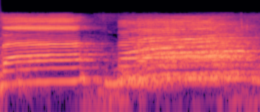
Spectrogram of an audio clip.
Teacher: جب با ادا ہوتا ہے آپ کے دونوں ہونٹ آپس میں مل جاتے ہیں۔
